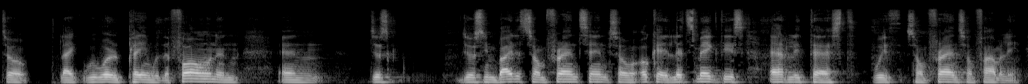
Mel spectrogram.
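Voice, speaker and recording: A man with a fairly low voice, speaking English as a second language. He talks as an interview guest, recounting things conversationally, often restarting and repeating his phrases. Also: steady tone, unhurried, darkish tone. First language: not English. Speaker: interview guest, software company CEO.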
